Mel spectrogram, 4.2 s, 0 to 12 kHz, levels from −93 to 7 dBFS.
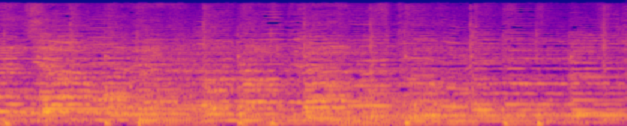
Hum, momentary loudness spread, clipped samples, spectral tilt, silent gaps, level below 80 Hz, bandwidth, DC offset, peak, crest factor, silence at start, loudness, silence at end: none; 4 LU; under 0.1%; -5.5 dB/octave; none; -34 dBFS; 11.5 kHz; under 0.1%; -2 dBFS; 16 dB; 0 s; -17 LUFS; 0 s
